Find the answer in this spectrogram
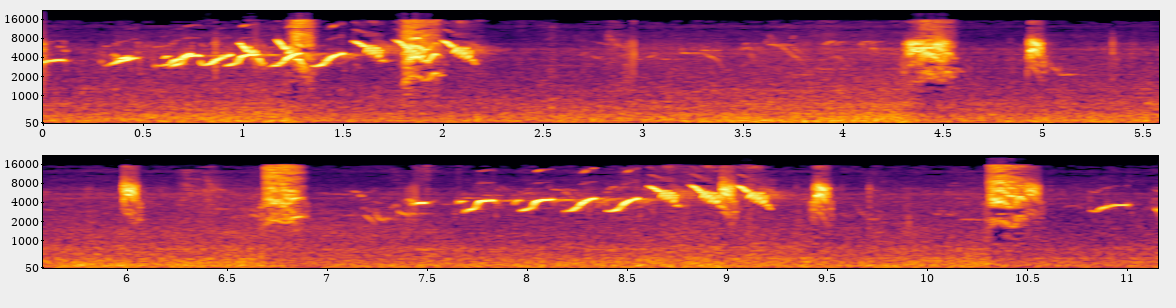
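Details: Double-collared seedeater pair, male and female, calling to stimulate a male before song tournaments. Two bouts of fast, high, wavering whistled phrases are separated by isolated sharp chip notes.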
